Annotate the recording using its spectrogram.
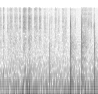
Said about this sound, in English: She couldn't stand being in a classroom in high school with pencils scratching on the paper.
